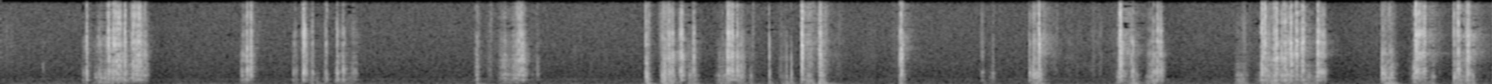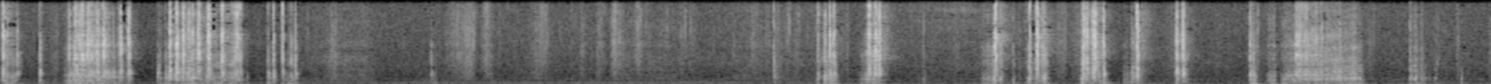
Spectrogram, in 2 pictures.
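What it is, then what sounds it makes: Sandpaper sheet scraped with a wooden stick. A thin wooden stick scrapes and scratches across the grit of a coarse brown sandpaper sheet in a series of short, quick strokes. Each stroke gives a dry, gritty, bright rasp that stops almost at once. The strokes come in uneven bursts, with a quieter pause in the middle where only a faint low hum remains.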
